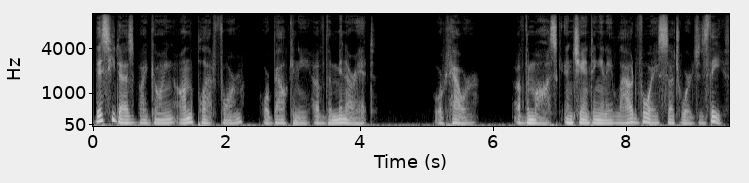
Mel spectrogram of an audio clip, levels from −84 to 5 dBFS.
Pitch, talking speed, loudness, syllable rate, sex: 100 Hz, 175 wpm, -22 LUFS, 4.7 syllables/s, male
